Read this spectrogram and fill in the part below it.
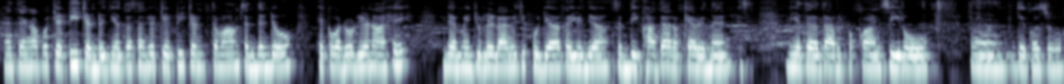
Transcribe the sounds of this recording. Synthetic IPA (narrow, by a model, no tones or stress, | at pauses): ɛ̃ːt̪ɐ̃ɦɪ̃ŋkʰãːpoːɪt͡ɕeːʈit͡ɕɐ̃ɳɖd͡ʑiːə̃t̪ɐɐsãɲd͡ʑot͡ɕeːʈit͡ɕɐ̃ɳɖt̪ɐmaːmsɪ̃nd̪ʱɪənɪ̆d͡ʑoː | hɪkʊʋɐɗoɗiəɽ̃aːɦe | d͡ʑɐ̃ɦɪ̃mẽd͡ʑʊlelaːɪld͡ʑiːpuːʄakɐiʋẽːn̆d̪ijasɪ̃nd̪ʱikʰaːd̪ʱaɾɐkʰijaʋẽːn̆d̪aːɦɪnɪ̆ | d͡ʑiːə̃t̪ɐd̪aːlpɐkaːñsiːɾo | d͡ʑeːkoaːsoː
